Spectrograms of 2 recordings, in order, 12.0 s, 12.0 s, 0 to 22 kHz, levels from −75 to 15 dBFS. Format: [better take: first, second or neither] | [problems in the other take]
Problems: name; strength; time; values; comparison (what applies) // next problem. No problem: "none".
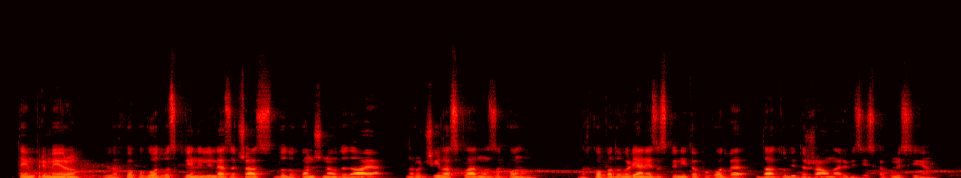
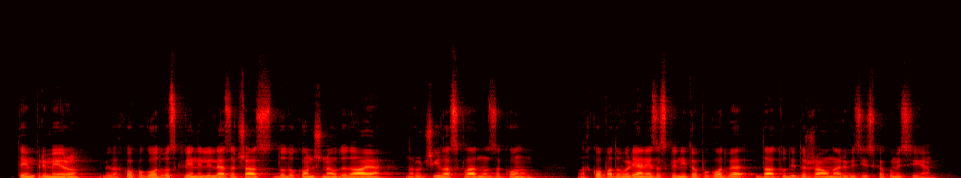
second | noise reduction (classical method log-MMSE)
